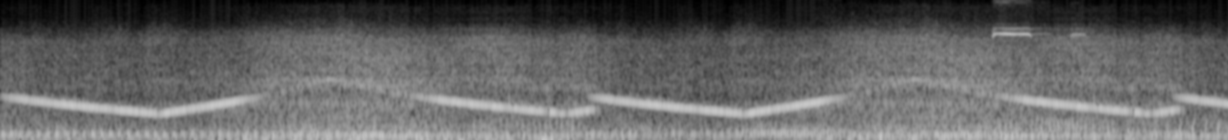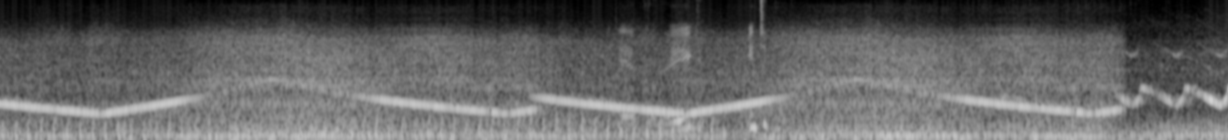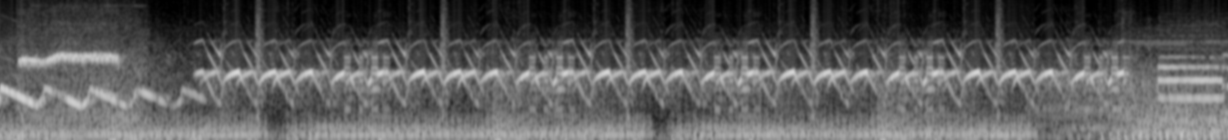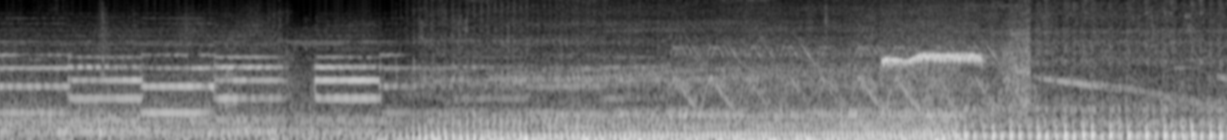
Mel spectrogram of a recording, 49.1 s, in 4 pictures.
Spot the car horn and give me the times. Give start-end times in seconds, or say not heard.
not heard.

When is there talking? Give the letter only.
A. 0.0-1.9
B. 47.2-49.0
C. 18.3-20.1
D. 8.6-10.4
C.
